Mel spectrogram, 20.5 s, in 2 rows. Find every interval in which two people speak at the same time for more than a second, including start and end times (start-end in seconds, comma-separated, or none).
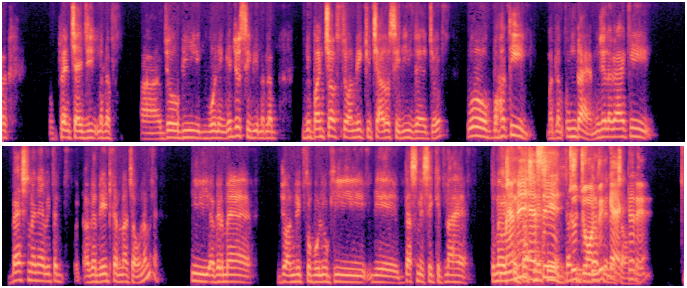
17.7-19.8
